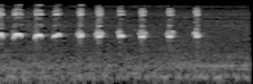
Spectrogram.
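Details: Greater green leafbird in a lively, shooting song meant to rouse other birds: a series of ten short, bright whistled notes, evenly spaced about every quarter second, with a faint low hum underneath.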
